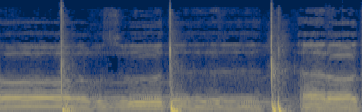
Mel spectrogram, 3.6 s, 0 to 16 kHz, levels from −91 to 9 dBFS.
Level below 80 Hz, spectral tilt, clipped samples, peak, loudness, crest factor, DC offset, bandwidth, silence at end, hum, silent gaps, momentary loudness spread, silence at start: -32 dBFS; -6.5 dB/octave; under 0.1%; -6 dBFS; -26 LUFS; 20 dB; under 0.1%; 14.5 kHz; 0 s; none; none; 9 LU; 0 s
